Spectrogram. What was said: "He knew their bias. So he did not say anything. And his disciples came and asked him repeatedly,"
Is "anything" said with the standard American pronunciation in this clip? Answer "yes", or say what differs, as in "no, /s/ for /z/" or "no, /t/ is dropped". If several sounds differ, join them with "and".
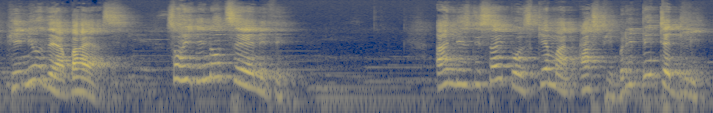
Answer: yes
